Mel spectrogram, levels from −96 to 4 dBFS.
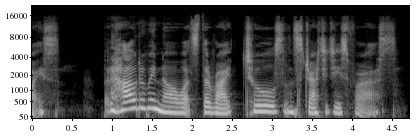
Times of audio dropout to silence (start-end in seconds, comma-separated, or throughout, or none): none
